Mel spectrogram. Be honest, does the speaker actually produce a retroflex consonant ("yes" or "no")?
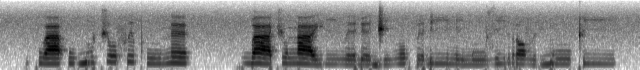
no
